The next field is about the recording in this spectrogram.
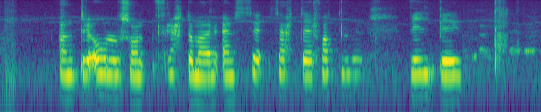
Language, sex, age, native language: Icelandic, male, 11, Icelandic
